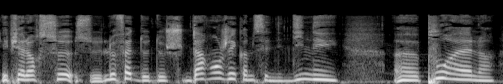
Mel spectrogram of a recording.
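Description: A woman's voice: medium pitch, moderate pace, darkish tone, no room sound. A woman giving relationship advice on a radio show in a frank, direct way, hesitating often as she talks. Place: radio studio.

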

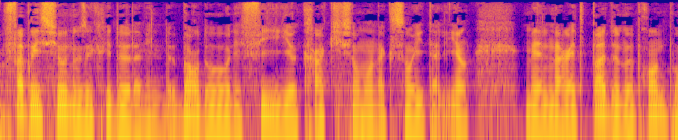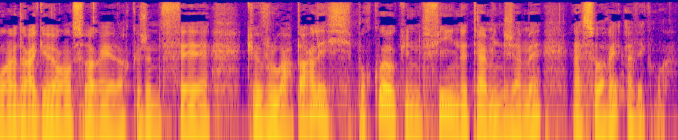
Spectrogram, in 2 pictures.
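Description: Mellow low-voiced radio host, male. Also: normal speed, dry recording. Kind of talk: radio talk, reading out listener questions.

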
